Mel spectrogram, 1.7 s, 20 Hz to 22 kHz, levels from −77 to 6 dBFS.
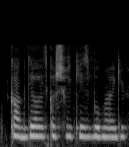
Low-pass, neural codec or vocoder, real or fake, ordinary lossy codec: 7.2 kHz; codec, 16 kHz, 2 kbps, FreqCodec, smaller model; fake; MP3, 48 kbps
